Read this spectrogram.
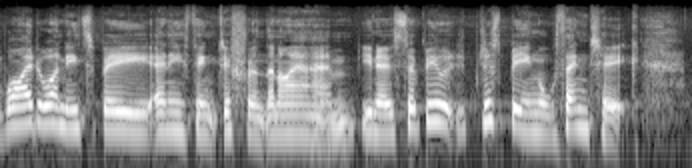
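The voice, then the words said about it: East London accent. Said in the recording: “I'm from East London. You know, I talk with a, a certain accent”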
